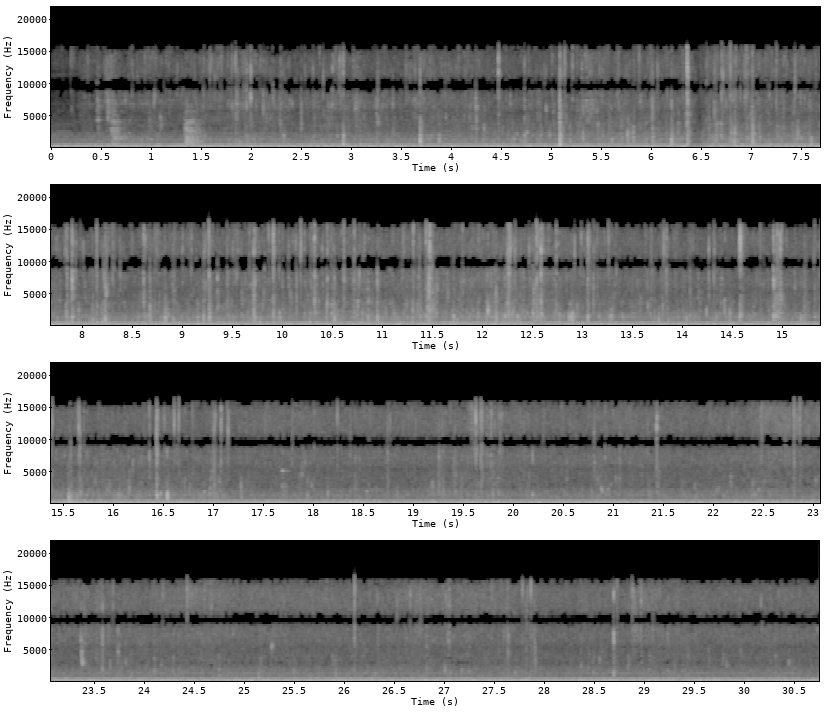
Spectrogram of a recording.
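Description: Pieces of egg-and-potato-starch-coated chicken thigh deep-frying in hot oil: a steady, busy sizzle and bubbling with many small crackles and pops.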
